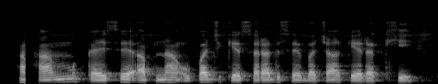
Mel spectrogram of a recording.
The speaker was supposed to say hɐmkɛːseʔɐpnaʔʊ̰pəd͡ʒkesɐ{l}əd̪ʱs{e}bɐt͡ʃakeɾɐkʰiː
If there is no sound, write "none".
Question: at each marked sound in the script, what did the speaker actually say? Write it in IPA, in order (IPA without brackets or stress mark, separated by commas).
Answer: ɾ, e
